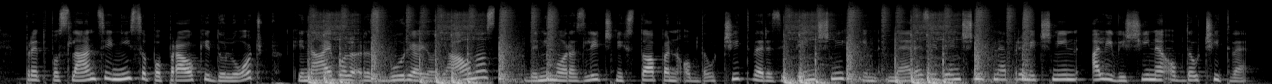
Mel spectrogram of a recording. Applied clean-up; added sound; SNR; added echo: none; Snare drum / Drum kit; -1 dB; none.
